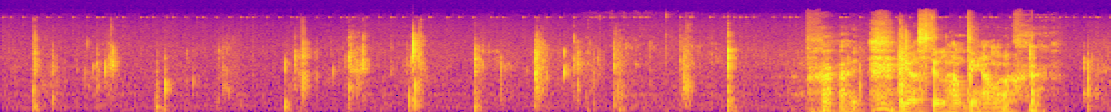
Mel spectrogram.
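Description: Footsteps crunch on a stony dirt trail.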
